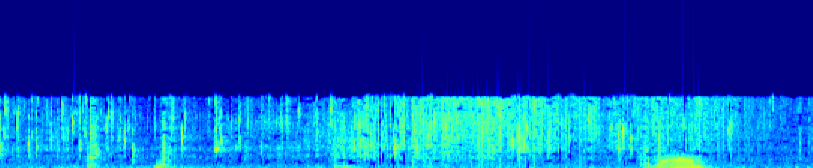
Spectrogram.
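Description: Food sizzles and crackles in a pot.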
